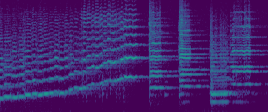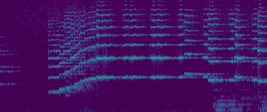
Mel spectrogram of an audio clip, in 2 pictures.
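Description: A violin on the cartoon's soundtrack, playing a slow upward slide, then a few short notes. It breaks off briefly about five and a half seconds in, then slides up again to a held high note followed by more short notes.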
